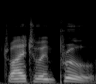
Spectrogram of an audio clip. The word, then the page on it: prove: British English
